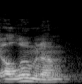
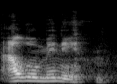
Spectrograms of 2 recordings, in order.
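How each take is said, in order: First: It is said with the speaker's own pronunciation. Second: It is said with a British pronunciation. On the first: This is how the speaker says it. "I say aluminum" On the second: This is how the British say it. "they have hilarious little little uh, you know bends on their on their words"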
